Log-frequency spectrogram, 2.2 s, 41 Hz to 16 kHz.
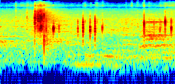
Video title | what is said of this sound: #67 - Musée de la noix de muscade à Grenade | Ça sonne creux. Et si c'est creux, c'est bon.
